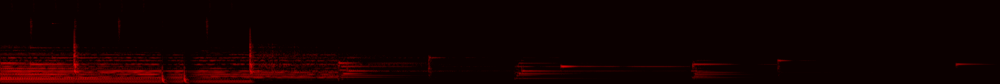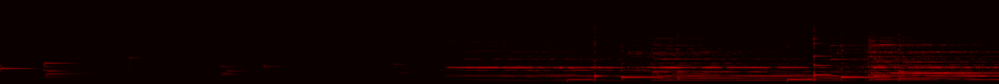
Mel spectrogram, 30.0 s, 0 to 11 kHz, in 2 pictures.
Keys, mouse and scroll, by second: 0.3 click, 2.4-5.2 drag, 6.3 click, 7.4 click, 8.2 click, 10.1 click, 13.1 shift+d, 19.1 z, 20.2 z, 24.6 click, 26.1 g, 27.8 ctrl+z, 28.4 ctrl+z, 28.7 ctrl+z, 29.8 click.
